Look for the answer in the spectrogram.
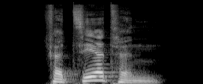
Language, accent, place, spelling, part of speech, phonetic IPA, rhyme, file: German, Germany, Berlin, verzehrten, adjective / verb, [fɛɐ̯ˈt͡seːɐ̯tn̩], -eːɐ̯tn̩, De-verzehrten.ogg
- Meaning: inflection of verzehrt: 1. strong genitive masculine/neuter singular 2. weak/mixed genitive/dative all-gender singular 3. strong/weak/mixed accusative masculine singular 4. strong dative plural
